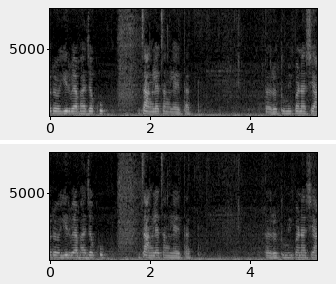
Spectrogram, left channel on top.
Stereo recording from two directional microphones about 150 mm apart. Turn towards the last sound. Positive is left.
turn(degrees=90)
